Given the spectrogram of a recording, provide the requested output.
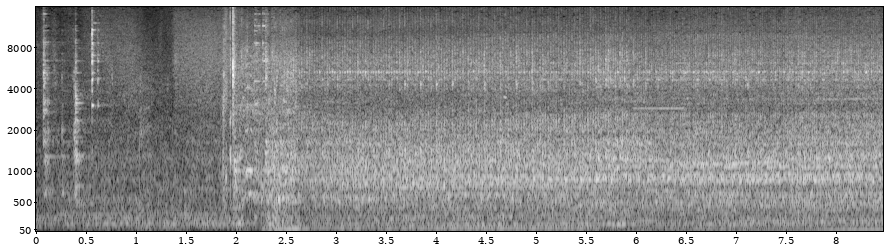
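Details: John Deere 7810 diesel tractor after running out of diesel, filter change and bleeding: a few clicks, fires straight away, settles into smooth steady idle with no hunting; normal start and idle.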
